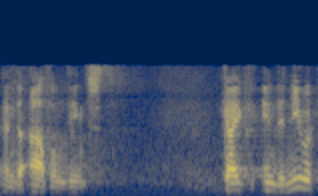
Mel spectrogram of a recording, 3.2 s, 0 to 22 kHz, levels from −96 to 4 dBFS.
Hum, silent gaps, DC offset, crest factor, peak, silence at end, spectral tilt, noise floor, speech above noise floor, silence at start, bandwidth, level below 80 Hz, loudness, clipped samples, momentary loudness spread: none; none; under 0.1%; 22 dB; -2 dBFS; 0 s; -8 dB/octave; -56 dBFS; 34 dB; 0 s; 5.8 kHz; -80 dBFS; -22 LUFS; under 0.1%; 10 LU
